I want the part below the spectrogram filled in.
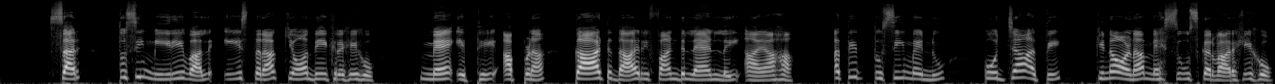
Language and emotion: Punjabi, disgusted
